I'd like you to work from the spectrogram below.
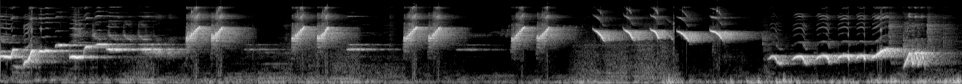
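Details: White-rumped shama song used to trigger other birds into singing: fast rising whistled trills repeated in quick bursts, a warbled opening and a lower rippling phrase near the end, light background hum.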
